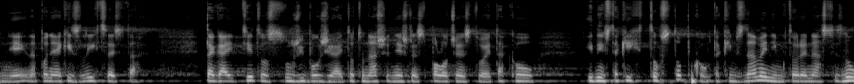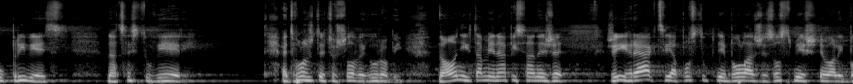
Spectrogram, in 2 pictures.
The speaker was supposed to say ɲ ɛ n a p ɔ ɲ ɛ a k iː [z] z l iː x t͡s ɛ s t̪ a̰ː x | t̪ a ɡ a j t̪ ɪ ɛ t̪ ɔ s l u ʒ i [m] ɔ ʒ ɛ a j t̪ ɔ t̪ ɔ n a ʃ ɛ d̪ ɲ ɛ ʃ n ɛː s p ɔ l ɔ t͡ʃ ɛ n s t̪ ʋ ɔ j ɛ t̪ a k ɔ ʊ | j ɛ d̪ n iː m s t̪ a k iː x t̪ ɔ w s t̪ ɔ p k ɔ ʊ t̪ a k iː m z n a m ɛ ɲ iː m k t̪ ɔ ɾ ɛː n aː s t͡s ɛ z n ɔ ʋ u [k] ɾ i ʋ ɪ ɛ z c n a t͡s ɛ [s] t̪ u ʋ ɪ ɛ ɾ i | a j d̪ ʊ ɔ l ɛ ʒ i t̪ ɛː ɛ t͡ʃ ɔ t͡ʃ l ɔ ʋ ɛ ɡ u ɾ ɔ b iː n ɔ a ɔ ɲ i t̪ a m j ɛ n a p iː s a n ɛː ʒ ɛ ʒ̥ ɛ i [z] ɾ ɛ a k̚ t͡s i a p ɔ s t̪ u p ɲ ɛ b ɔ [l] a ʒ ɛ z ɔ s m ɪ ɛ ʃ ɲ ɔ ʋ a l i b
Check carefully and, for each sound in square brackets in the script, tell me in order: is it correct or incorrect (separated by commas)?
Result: incorrect, incorrect, incorrect, correct, incorrect, correct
